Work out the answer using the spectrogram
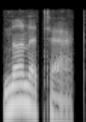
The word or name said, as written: nunatak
